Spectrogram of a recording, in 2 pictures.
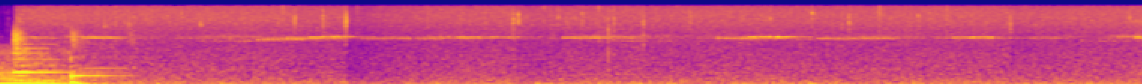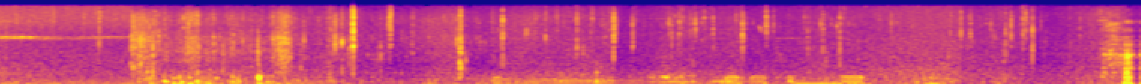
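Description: Music stops within the first second, leaving outdoor night ambience: a steady hiss with a faint, high, wavering chorus in the background. From about eight seconds in come scattered sharp crackles and clicks.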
